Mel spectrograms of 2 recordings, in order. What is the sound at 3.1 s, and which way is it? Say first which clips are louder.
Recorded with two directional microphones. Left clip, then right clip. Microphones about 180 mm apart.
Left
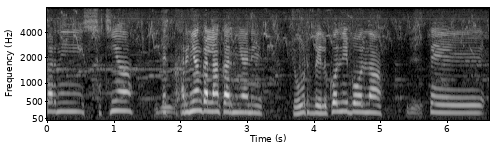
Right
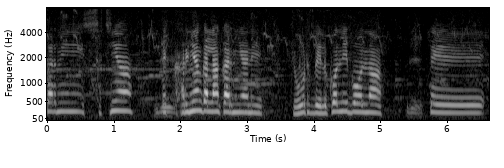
Speech: left 9 dB; 45° right (ahead or behind).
